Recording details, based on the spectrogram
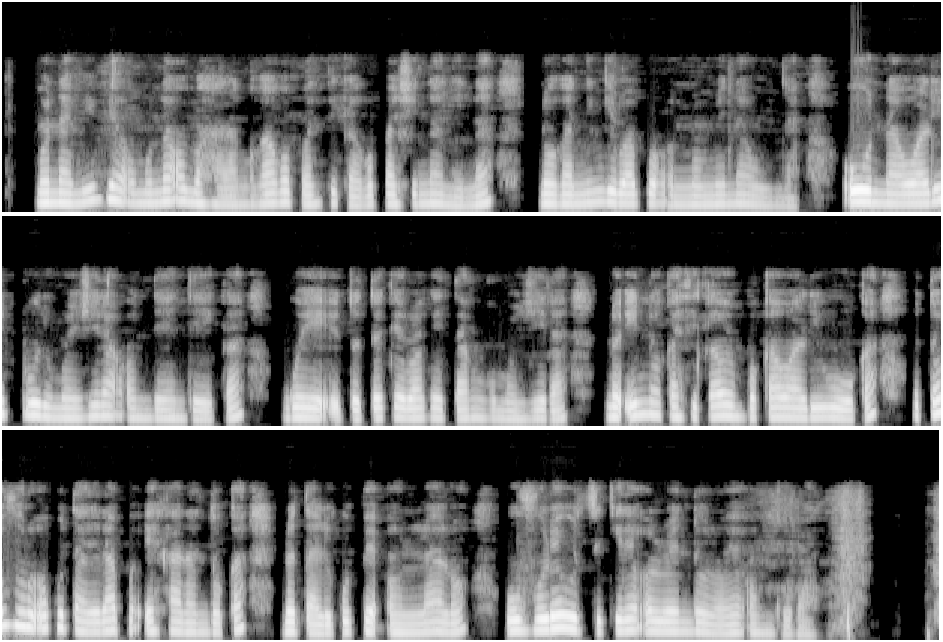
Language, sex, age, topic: Oshiwambo, female, 25-35, agriculture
